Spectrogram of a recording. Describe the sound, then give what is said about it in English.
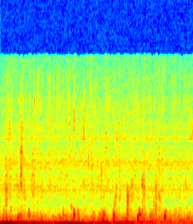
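Marmalade with citrus peels boiling in a pot gives a faint, steady bubbling with small soft pops over a low hum, alone. “I do love the way that marmalade looks when it's cooking.”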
